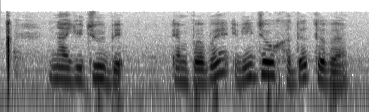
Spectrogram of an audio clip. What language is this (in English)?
Russian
